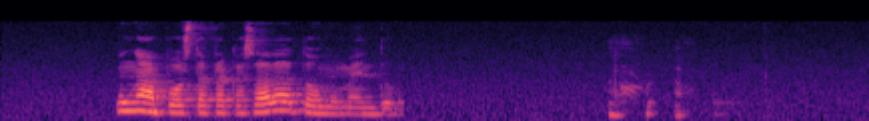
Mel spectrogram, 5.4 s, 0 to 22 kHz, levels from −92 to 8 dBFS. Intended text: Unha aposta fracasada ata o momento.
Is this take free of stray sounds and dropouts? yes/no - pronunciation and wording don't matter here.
no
